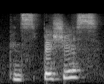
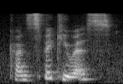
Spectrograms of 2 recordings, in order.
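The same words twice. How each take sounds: First: The second c is a soft 'sh' sound. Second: The second c is a hard 'k' sound. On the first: The speaker calls it wrong. "not conspicuous, even though it's spelled like suspicious and delicious" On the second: The speaker calls it right. "You do pronounce the C as a hard C"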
